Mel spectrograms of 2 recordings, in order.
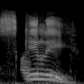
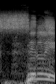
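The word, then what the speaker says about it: Scilly: opportunity to do it it's not skilly how do you say it the sea is silent it's silly silly yes well i i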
